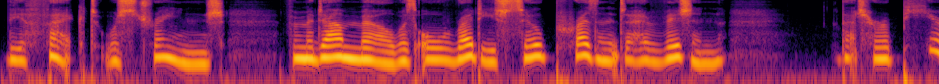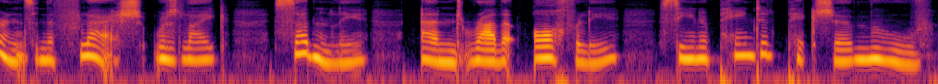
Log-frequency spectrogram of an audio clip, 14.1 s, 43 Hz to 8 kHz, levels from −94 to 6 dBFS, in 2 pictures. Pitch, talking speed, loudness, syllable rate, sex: 200 Hz, 130 wpm, -18 LUFS, 4.4 syllables/s, female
